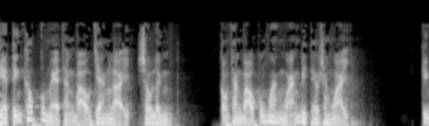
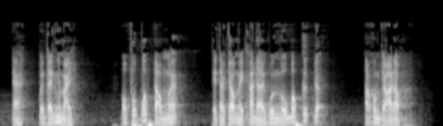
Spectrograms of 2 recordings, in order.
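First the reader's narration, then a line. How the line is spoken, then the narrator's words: Stern, through gritted teeth. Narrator (Vietnamese): Thằng Hoàng cũng sợ thằng Bảo đang nóng sẽ làm chuyện không kiềm chế, cho nên gằn giọng nói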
